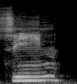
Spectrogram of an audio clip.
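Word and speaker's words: שׂין: the right was shh the dot on the left is s so this is the letter scene so this is scene and this is Sheen it's kind of the same letter um but pronounced differently depending on where we put the dot um so uh scene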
